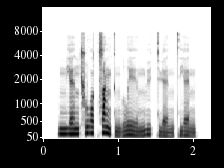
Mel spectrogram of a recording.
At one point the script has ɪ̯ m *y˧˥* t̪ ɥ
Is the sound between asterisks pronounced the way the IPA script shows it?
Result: yes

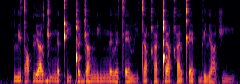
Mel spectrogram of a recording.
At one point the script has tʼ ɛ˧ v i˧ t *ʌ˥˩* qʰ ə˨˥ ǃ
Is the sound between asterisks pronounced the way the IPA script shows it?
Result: no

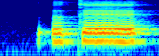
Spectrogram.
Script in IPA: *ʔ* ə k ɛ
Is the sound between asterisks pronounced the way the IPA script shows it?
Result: yes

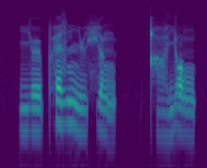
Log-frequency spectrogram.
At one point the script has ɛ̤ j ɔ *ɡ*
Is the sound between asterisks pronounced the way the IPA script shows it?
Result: no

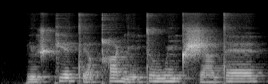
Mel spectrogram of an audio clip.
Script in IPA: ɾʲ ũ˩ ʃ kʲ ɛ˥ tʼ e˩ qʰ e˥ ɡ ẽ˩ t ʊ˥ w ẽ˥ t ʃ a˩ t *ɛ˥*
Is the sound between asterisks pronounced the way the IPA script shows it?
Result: yes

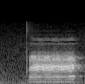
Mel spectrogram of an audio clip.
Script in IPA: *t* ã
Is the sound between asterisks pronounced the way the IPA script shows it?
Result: yes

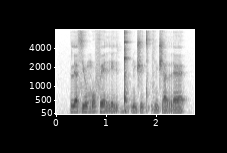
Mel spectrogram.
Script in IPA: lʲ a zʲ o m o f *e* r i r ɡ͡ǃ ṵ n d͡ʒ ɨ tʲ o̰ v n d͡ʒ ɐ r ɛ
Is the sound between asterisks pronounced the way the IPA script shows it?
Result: yes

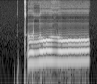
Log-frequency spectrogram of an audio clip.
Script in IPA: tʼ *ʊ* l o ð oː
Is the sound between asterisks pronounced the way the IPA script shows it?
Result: yes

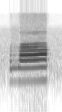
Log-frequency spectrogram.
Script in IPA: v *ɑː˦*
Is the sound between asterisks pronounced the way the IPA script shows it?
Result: no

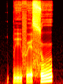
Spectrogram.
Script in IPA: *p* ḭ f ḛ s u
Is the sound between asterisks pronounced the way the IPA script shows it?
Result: yes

